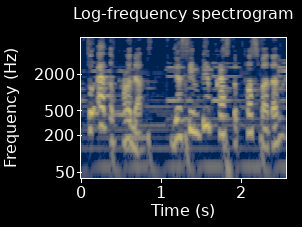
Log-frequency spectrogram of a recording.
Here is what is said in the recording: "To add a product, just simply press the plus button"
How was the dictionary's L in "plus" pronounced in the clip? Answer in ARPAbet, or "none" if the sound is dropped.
none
